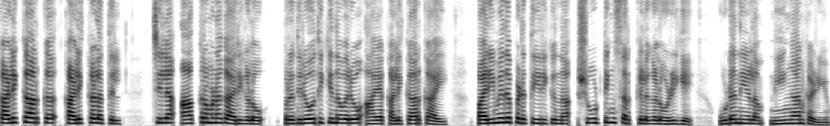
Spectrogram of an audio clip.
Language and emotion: Malayalam, neutral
